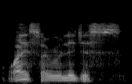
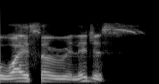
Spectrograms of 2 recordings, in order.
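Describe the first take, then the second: First: Much softer, lower, under the breath; muttered repeat. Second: Slow, drawn-out teasing question; mocking tease. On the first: Muttering the taunt again to himself, quiet and lower. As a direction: repeat the tease to yourself, barely aloud. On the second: Teasing a chat debater after a laugh, slow and mocking. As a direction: tease him slowly, amused. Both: Real, not acted.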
